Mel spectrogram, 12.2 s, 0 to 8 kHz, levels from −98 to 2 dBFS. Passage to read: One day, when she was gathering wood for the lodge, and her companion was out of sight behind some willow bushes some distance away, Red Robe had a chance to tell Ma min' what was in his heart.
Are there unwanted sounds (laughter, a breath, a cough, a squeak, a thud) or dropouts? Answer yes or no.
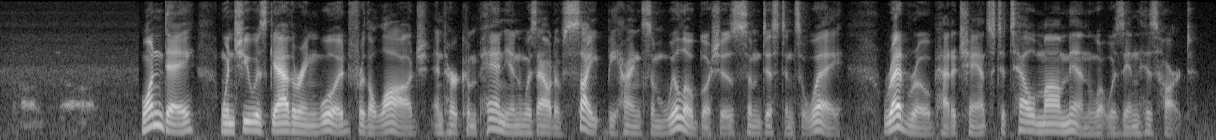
yes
